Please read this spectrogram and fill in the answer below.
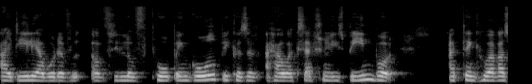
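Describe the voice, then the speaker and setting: Speaking very fast in a Geordie accent, a woman uses a medium pitch and a dark, mellow tone with monotone, flat intonation, on a very clean recording with a silent background. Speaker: professional footballer. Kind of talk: interview.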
